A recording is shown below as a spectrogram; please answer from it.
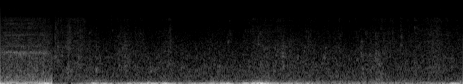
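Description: A sailboat motors with its engines running, a steady low rumble mixed with broad wind and water noise, loud and continuous with gusty swells of hiss.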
